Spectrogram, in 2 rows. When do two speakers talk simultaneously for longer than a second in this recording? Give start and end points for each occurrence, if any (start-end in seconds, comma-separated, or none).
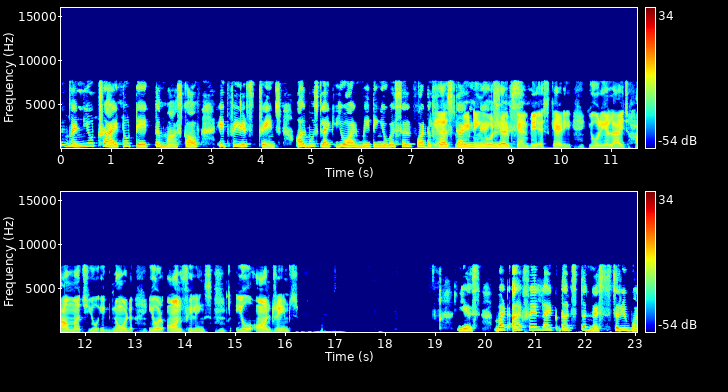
7.4-9.0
